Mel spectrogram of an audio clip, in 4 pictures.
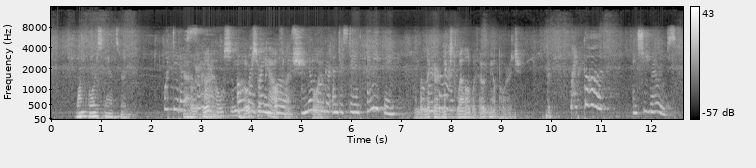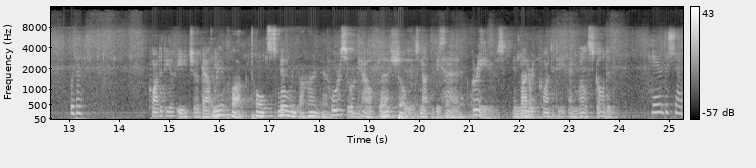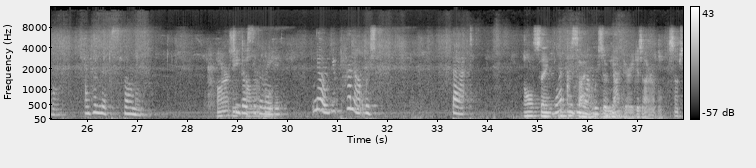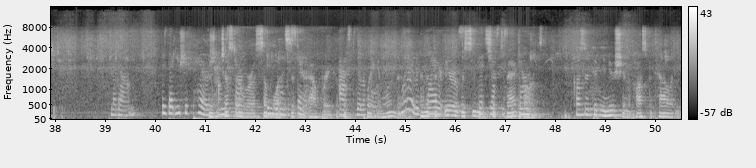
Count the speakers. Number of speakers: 3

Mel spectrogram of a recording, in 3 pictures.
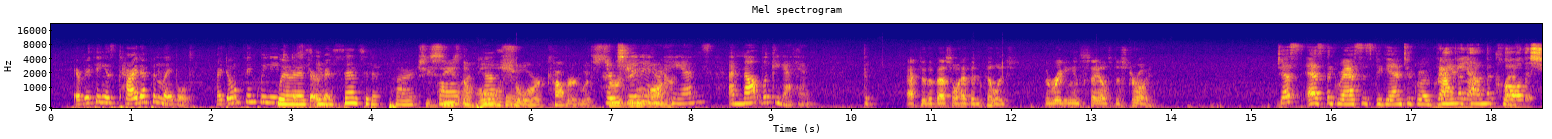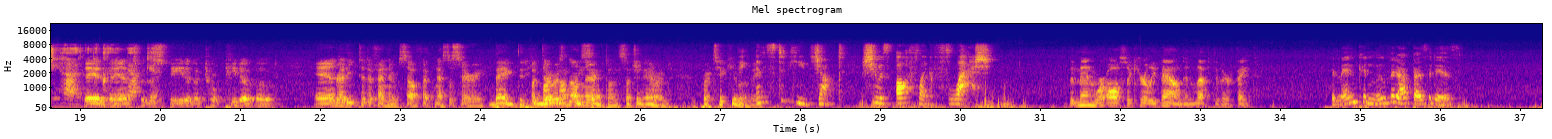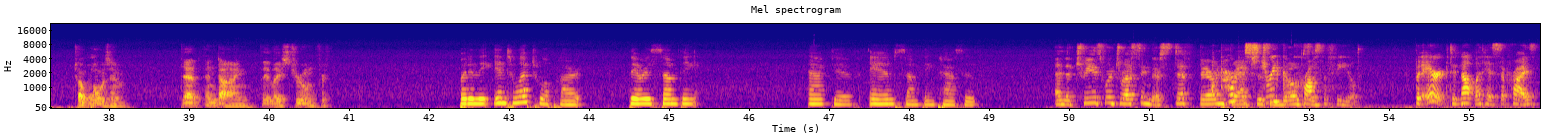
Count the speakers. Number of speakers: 10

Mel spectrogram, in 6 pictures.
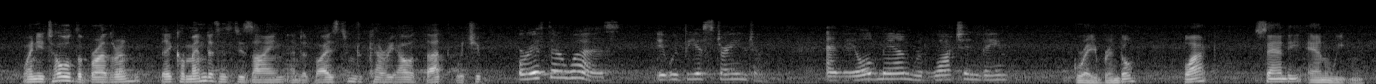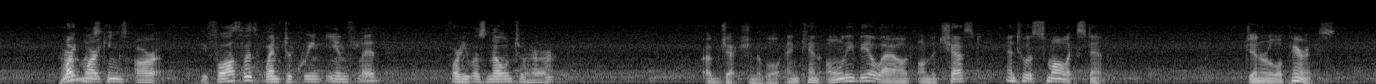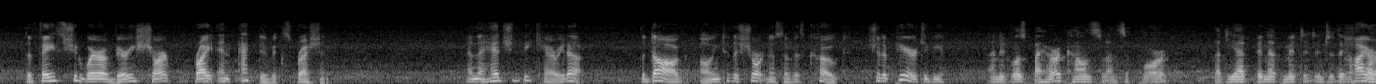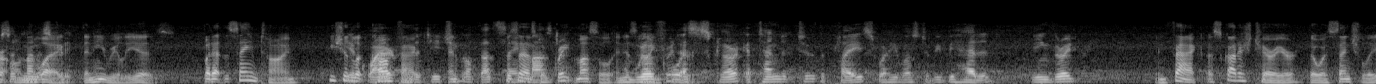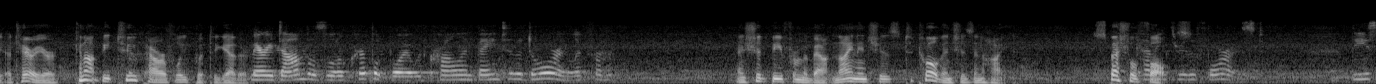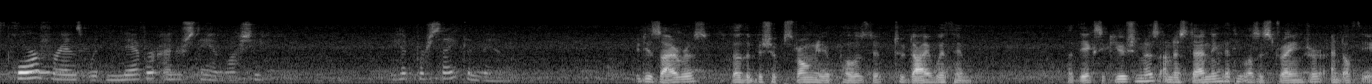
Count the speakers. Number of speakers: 3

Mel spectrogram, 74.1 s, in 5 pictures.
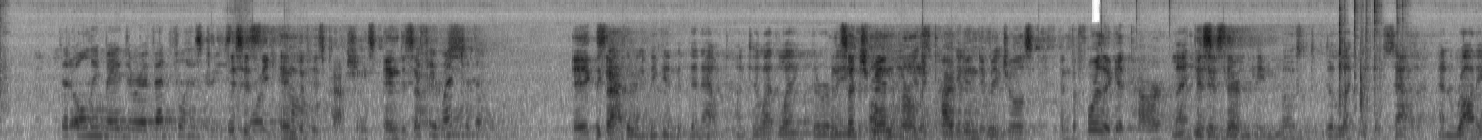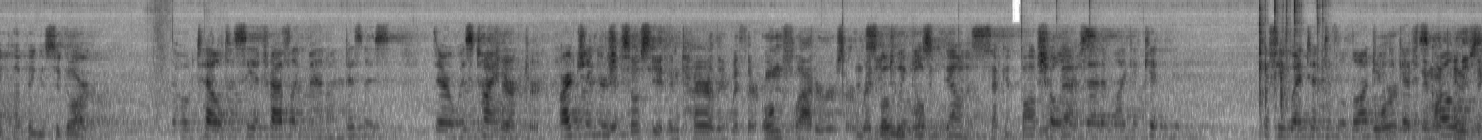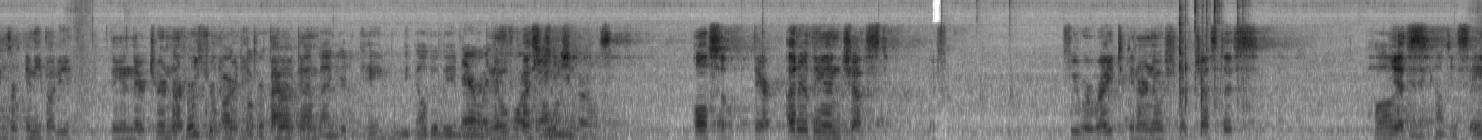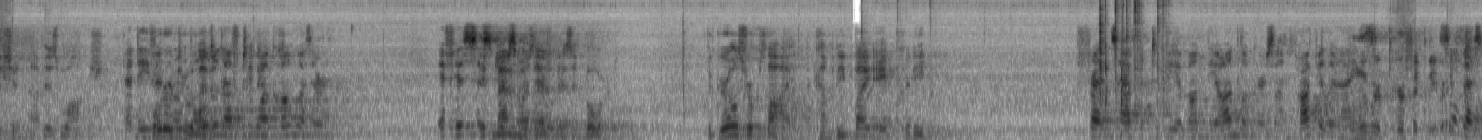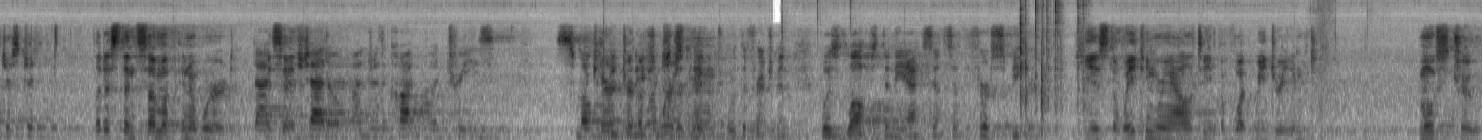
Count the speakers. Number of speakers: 3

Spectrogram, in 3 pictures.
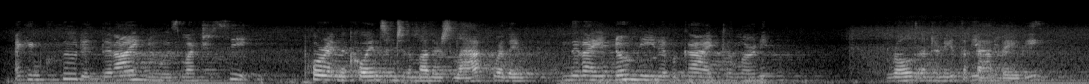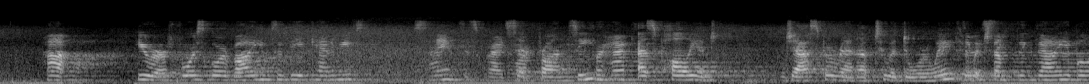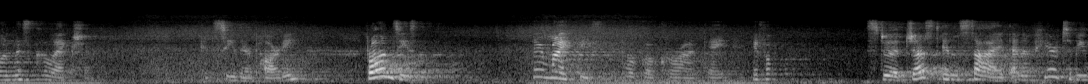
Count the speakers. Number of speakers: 2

